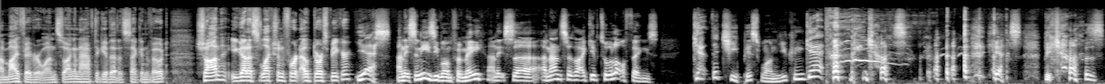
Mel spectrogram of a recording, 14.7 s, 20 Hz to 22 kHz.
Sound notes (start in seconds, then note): 11.0 giggling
